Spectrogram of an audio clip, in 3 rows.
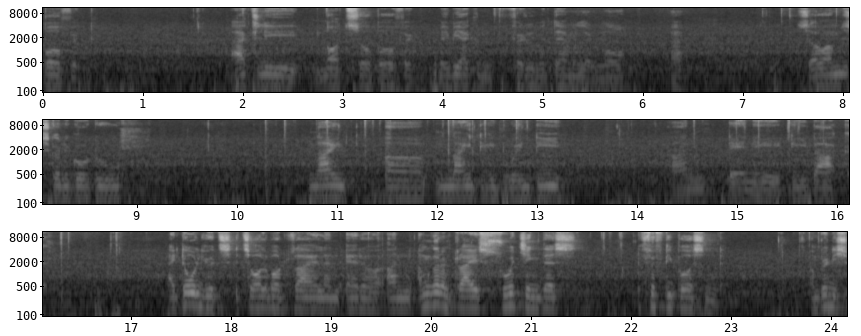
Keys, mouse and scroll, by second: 0.0 Escape, 1.9 drag, 3.6 Escape, 3.6 drag, 4.4-6.0 drag, 7.8-9.6 drag, 11.3 BackSpace, 19.3-21.1 drag, 23.7-24.1 drag.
